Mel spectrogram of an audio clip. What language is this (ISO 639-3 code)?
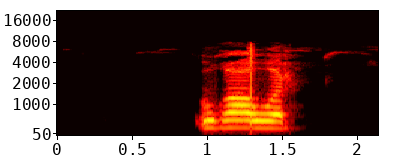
bak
